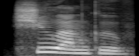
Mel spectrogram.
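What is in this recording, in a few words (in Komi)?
"сьыланкыв", Komi, female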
